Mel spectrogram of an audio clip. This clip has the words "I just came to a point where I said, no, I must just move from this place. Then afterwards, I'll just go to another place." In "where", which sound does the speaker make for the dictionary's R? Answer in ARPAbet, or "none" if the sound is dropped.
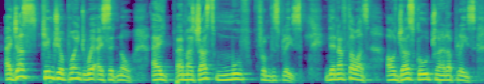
R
